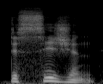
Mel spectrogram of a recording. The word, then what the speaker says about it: decision: usually okay got it decision usually decision usually decision usually now notice that that last ass indecision is actually Z sound decisions decisions so that makes it even more difficult okay so we have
